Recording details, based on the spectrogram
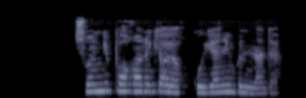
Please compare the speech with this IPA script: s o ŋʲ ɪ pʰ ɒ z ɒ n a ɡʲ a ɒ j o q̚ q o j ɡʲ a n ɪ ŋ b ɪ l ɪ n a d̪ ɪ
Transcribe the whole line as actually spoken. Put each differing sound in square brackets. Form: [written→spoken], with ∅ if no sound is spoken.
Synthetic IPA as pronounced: s o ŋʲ ɪ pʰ ɒ [z→ʁ] ɒ n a ɡʲ a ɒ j [o→ɒ] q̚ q o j ɡʲ a n ɪ ŋ b ɪ l ɪ n a d̪ ɪ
